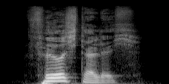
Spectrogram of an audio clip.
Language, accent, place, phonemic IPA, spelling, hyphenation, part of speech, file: German, Germany, Berlin, /ˈfʏʁçtɐlɪç/, fürchterlich, fürch‧ter‧lich, adjective / adverb, De-fürchterlich.ogg
- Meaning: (adjective) frightening; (adverb) terribly, awfully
